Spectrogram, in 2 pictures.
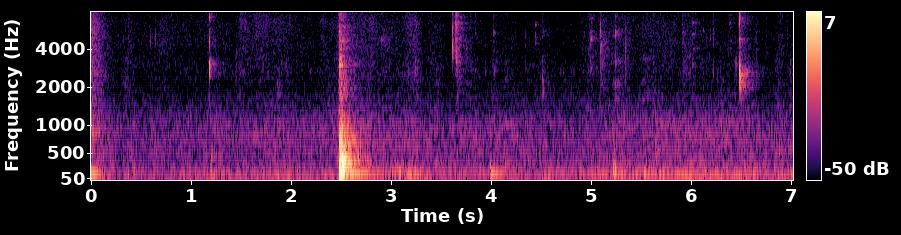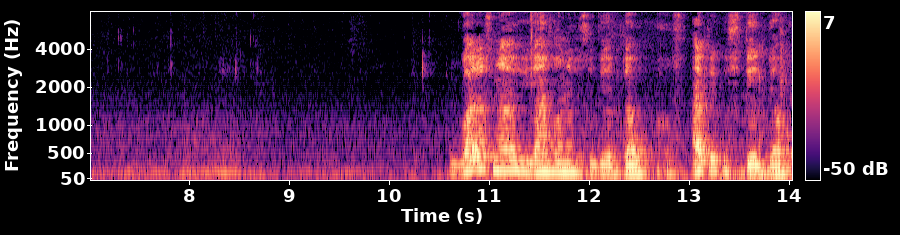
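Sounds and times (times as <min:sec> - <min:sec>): soft chewing: 0:00.0 - 0:10.6.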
